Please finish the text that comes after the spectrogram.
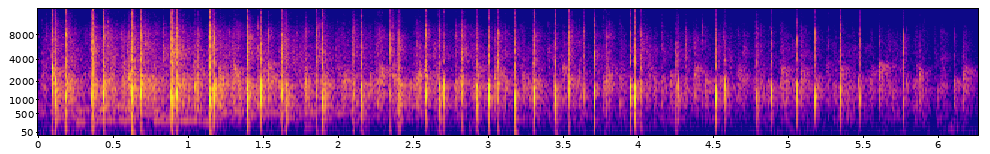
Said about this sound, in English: Guys, we have to take our first quick break, so would you all give it up, please, for e-viewing?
